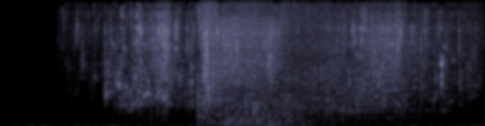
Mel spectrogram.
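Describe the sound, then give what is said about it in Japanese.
Hot water is poured over hair during a hair wash, a steady rushing splash that begins after a brief silence and runs unbroken to the end, with light trickling variations. “それでは頭を洗わせていただきます。お湯をかけますので頭を深く下げていてくださいね。かけますよ。”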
